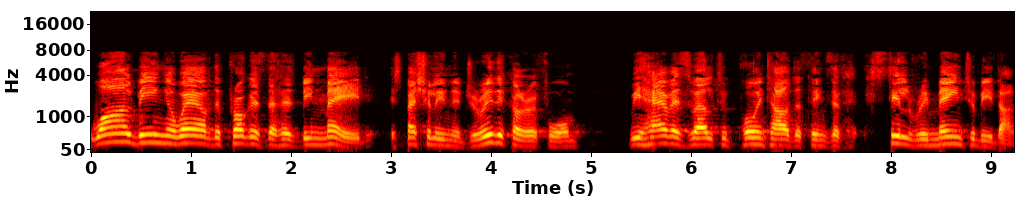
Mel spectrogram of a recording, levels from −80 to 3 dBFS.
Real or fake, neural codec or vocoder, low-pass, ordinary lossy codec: real; none; none; none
